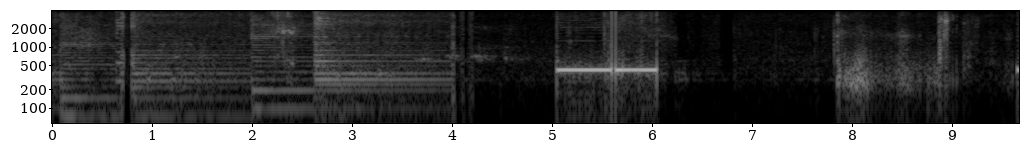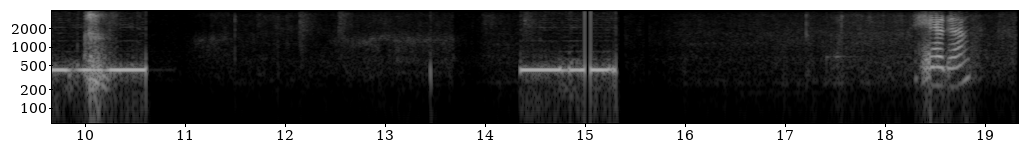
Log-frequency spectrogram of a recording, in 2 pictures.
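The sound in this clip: A telephone call being placed: a burst of electronic dialing beeps, then three long, steady ringing tones spaced several seconds apart, with short bursts of voice in the gaps between rings.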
